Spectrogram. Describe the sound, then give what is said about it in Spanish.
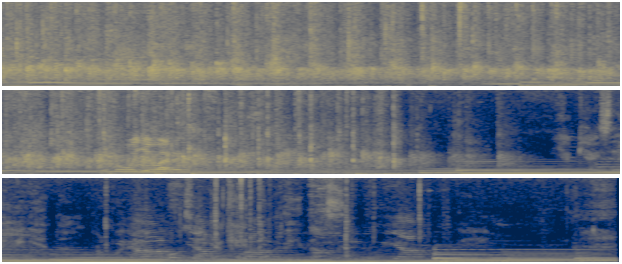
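Scattered, half-hearted clapping from a church audience fills the first several seconds over sustained keyboard chords, then dies away as the music and a voice carry on. “Ese aplauso parece que tiene la hemoglobina como en cinco.”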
